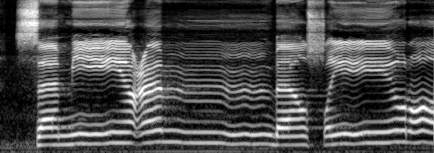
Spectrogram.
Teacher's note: iqlab membalikkan bunyi nun mati kepada bunyi mim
